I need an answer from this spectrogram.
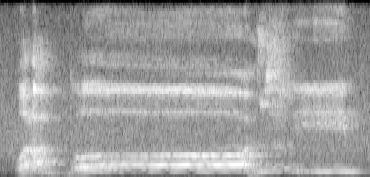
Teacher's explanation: Ada mad huruf mad bertemu dengan lam, tasdid bertemu dengan tasdid. Jadi dibacanya panjang 6 harokat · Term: mad lazim kilmi musaqqal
